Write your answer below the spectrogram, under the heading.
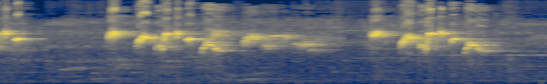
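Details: Sooty-headed bulbul (kutilang) singing as a lure: two bouts of rapid, liquid, warbling whistles that tumble downward in pitch, split by a short pause.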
